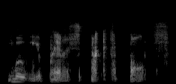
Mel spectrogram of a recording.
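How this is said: It is said in a put-on villain character voice. The speaker calls it right. "Let me do that again because I like doing Robotnik's voice"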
